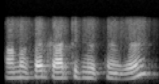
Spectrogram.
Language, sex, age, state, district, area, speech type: Tamil, male, 30-45, Tamil Nadu, Pudukkottai, rural, conversation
